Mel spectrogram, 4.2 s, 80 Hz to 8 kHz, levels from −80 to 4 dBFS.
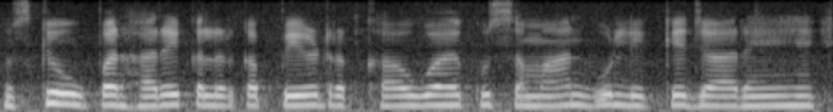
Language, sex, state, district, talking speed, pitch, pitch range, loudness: Hindi, female, Uttar Pradesh, Lalitpur, 230 wpm, 210 Hz, 205-220 Hz, -17 LUFS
